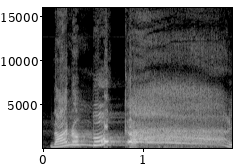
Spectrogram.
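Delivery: high wailing shout, stretched out; crying shout. Retold or imitated. Crying out in heaven that she will not go, wailing shout. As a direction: wail it out like refusing to die. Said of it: "소리를 지르면서 우는데".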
